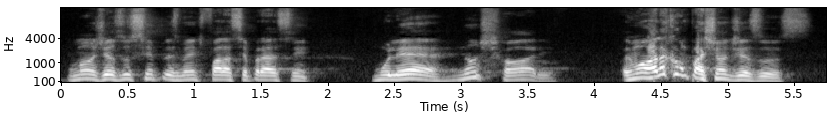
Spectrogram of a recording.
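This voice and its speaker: Fiery high-voiced preacher in echoing church. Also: male voice, lively intonation, racing. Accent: Brazilian Portuguese, São Paulo. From Brazil. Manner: fiery, swings from hushed to loud, keeps calling "irmão". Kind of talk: sermon. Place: church hall. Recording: long church hall reverb.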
